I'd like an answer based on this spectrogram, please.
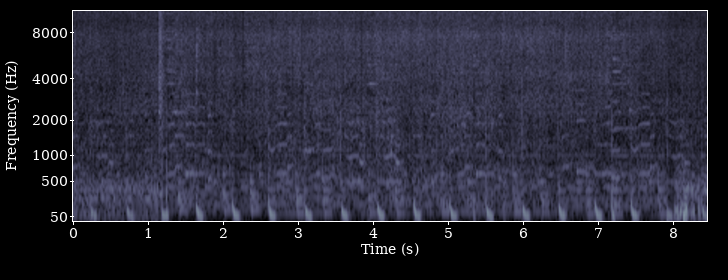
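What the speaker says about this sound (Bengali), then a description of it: "গাজর, লাউ এবং সজনে ডাঁটা। এগুলো সব একসাথে দিয়ে ভালো করে ভেজে নেব।" Carrot, bottle gourd and drumsticks frying together in a pan, a steady loud sizzle running throughout with regular scraping stir strokes in a quick rhythm.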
